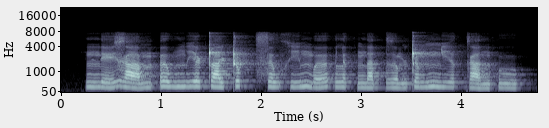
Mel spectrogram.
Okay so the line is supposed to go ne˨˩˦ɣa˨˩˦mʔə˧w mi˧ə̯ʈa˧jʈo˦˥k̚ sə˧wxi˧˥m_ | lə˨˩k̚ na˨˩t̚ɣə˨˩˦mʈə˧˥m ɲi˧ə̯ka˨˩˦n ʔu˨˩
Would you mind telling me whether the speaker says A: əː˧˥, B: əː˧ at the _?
A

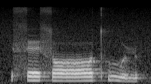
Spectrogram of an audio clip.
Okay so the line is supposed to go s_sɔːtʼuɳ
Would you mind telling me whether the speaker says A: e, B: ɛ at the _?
B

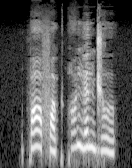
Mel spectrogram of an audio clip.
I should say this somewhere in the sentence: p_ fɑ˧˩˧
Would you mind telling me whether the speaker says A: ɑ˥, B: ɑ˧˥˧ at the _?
B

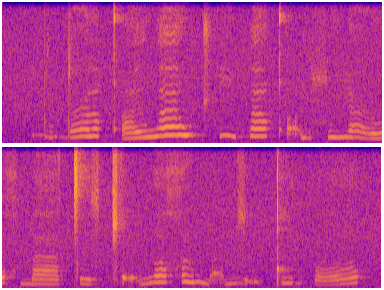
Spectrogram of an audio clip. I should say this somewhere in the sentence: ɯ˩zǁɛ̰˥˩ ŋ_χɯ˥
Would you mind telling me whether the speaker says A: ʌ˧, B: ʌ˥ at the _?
B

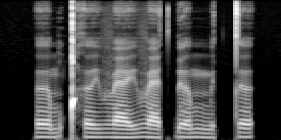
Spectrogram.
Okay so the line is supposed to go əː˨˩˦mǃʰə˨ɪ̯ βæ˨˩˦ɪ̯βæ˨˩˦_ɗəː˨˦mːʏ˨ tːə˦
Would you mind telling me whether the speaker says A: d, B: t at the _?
B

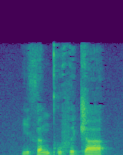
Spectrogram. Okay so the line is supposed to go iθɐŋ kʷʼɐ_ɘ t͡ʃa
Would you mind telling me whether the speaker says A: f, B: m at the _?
A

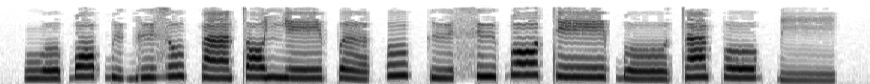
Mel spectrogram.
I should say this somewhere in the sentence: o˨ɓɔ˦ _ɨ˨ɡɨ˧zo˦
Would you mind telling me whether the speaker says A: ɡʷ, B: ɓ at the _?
B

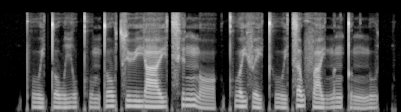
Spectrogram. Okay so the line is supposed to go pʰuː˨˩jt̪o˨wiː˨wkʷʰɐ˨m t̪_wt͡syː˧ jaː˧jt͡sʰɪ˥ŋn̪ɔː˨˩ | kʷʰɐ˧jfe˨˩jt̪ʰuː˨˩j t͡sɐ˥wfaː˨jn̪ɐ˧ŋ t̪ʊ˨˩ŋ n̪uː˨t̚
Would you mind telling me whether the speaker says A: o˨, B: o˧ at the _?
B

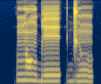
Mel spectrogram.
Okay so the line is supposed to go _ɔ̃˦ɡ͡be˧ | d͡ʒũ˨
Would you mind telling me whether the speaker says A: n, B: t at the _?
A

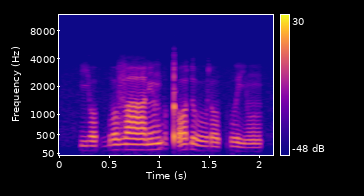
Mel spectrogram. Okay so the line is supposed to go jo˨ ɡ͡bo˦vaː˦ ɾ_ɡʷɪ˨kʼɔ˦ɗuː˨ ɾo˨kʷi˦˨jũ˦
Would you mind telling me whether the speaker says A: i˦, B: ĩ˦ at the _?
B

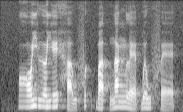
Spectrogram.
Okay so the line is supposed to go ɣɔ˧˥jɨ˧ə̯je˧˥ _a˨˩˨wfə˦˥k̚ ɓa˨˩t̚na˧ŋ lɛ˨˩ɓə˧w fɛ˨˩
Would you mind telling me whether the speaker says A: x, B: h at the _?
B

